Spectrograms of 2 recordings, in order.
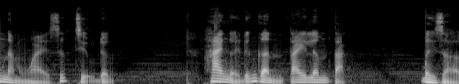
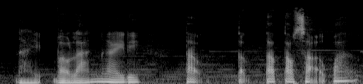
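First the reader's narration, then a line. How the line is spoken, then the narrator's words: Frightened whisper. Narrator (Vietnamese): Thằng Cường nói khẽ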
